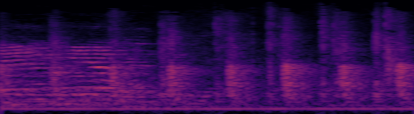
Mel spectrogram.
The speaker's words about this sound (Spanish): Aplauda, hermano, aplauda, dele gloria a Dios, hermano, dele gloria a Dios, hermano.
